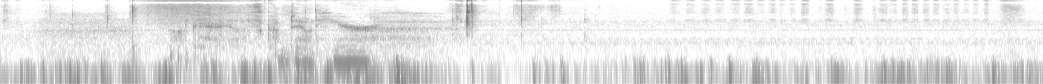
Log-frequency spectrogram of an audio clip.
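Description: Colored pencil shading on paper: short, quick scratching strokes repeated through the second half. Earlier, the sheet is handled and shifted, with a brief muffled voice-like murmur about two to four seconds in.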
